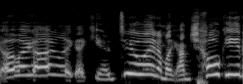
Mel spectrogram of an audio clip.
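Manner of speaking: high, whimpering retold meltdown; imitated crying. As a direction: mimic yourself crying in panic. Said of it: "And I'm, like, crying".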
